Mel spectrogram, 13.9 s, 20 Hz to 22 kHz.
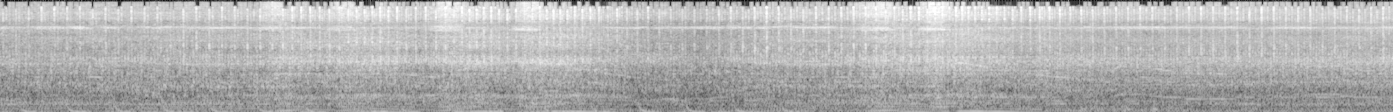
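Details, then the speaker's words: Freshly rebuilt VW Golf Mk1 engine, valve stem seals replaced, first start at operating temperature: a light, quick ticking of about three a second over a steady idle. The hydraulic lifters have not yet built oil pressure. "Yes, the lifters is making a ticking noise, but that's because it needs to build up oil pressure."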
